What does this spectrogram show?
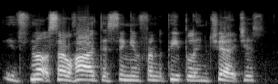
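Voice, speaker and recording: A woman's voice: medium pitch, a little fast, a bit bright. A woman co-hosting a live talk show, asking questions in a friendly way with light fillers. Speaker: co-host. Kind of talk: casual interview.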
